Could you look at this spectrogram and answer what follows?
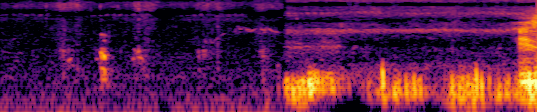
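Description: Chickens in a movable backyard coop, soft low clucks and murmuring calls from a few birds, quiet at first and then a closer cluster of clucking, with faint outdoor background.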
